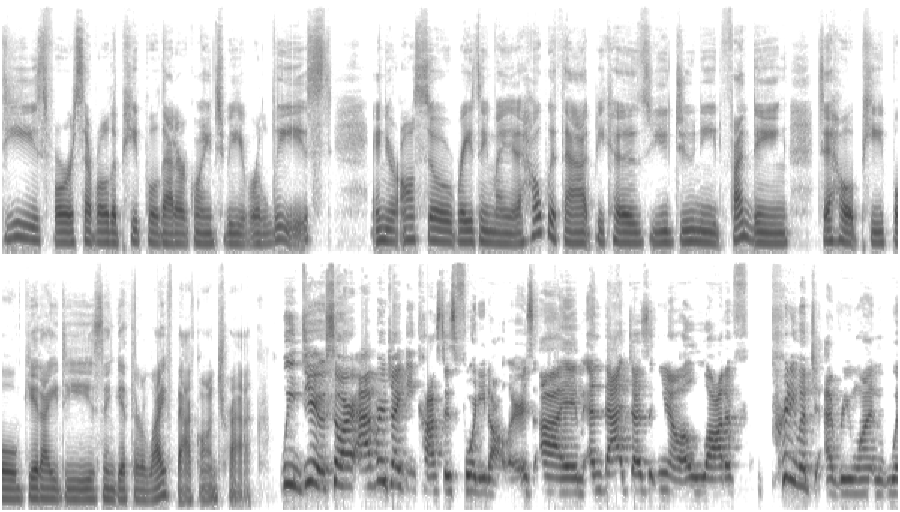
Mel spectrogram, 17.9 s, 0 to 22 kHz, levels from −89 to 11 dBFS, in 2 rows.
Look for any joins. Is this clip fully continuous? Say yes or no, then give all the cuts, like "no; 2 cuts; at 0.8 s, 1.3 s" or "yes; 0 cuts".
no; 2 cuts; at 11.7 s, 16.5 s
